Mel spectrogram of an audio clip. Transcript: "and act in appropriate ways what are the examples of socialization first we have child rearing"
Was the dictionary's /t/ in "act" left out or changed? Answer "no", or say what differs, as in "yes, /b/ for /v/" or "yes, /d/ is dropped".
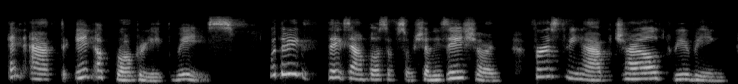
no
